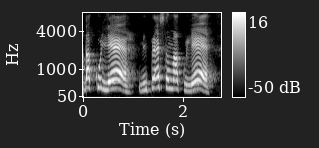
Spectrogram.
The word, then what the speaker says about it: colher: tá bom a questão colher né e colher ó colher verbo ação o e vai ser fechado quando eu falo da colher me empresta uma colher o colher substantivo esse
